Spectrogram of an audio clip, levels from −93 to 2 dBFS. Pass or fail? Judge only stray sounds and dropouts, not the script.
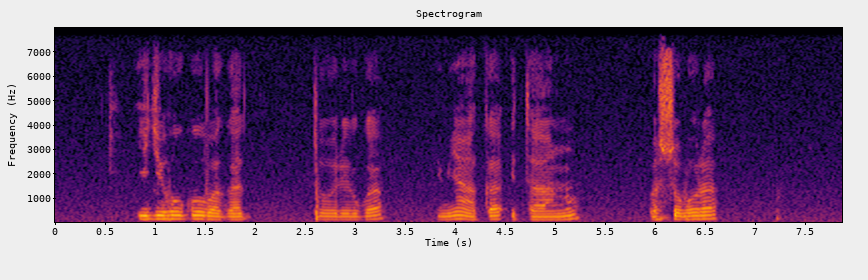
pass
